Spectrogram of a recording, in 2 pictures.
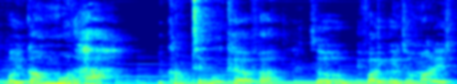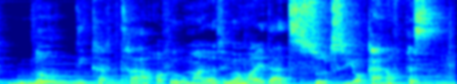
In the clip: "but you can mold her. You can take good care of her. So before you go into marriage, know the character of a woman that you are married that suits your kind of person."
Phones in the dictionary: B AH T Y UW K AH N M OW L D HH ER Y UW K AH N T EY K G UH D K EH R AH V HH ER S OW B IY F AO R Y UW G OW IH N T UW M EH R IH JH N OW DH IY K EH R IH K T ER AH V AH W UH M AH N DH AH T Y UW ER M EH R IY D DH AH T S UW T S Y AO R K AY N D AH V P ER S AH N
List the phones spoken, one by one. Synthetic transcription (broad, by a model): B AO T Y UW K AH N M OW D HH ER Y UW K AH N T EY K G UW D K EH R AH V HH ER S OW B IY F AO Y UW G OW IH N T UW M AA R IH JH N OW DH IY K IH T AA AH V AH W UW M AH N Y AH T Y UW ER M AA R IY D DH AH T S UW T S Y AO K AY N D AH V P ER S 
